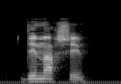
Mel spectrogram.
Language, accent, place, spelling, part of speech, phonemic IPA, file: French, France, Lyon, démarcher, verb, /de.maʁ.ʃe/, LL-Q150 (fra)-démarcher.wav
- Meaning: 1. to walk 2. to canvass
